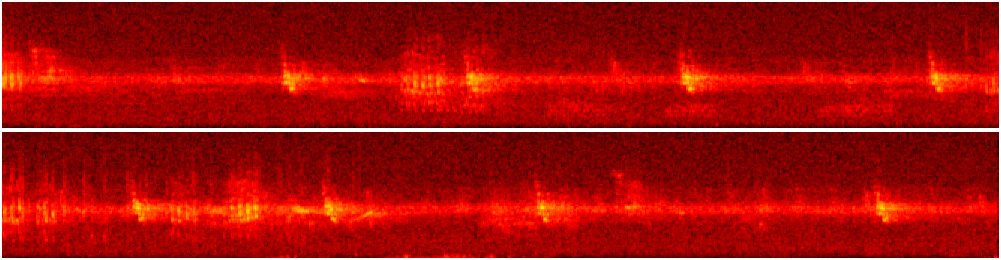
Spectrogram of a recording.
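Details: White-cheeked starlings: two birds repeatedly climb onto a third stuck in a rain-shutter gap, seemingly trying to free it. Short sharp chirps come in irregular bursts over a steady high-pitched hum.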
